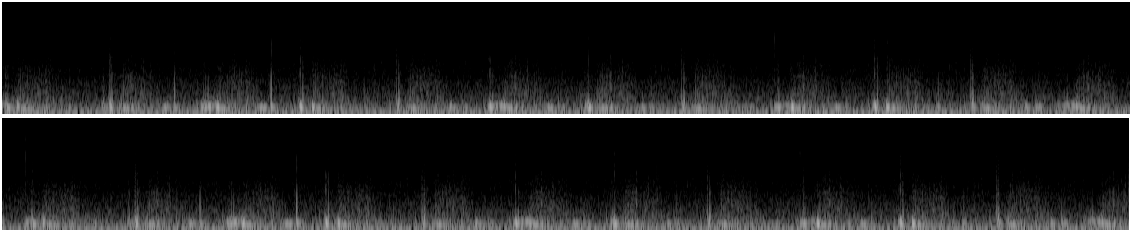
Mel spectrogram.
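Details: Womb sound played as a baby sleep aid with white noise: muffled, rhythmic whooshing heartbeat thumps at a regular rate under a steady hiss of flowing sound, as heard from inside the womb.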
